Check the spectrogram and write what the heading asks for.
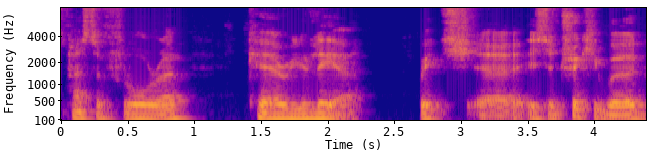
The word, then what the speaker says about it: caerulea: You can also pronounce it cerulea, cerulea, and all the pronunciations are correct. It's whatever you want to do is fine.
